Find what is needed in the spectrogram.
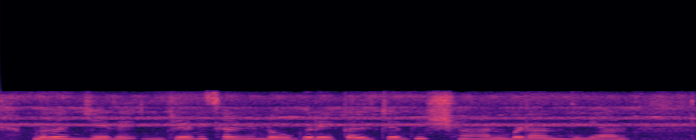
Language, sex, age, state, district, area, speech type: Dogri, female, 30-45, Jammu and Kashmir, Reasi, rural, spontaneous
